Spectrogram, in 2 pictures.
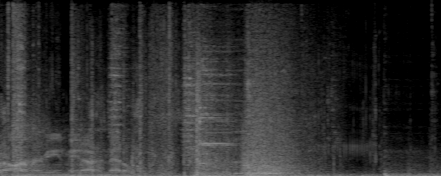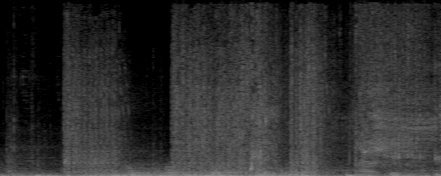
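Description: Dense, sustained gunfire in the game Starfield, with rapid bursts and heavy shots layered over mechanical clatter, loud and continuous throughout.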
